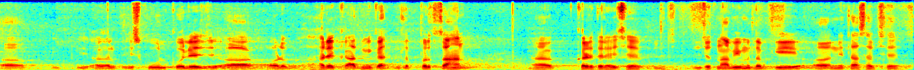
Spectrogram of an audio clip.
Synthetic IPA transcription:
əɡəliskulkoled͡ʒɔɾɦəɾekad̪mikemət̪ləbpɾət̪saɦən | kəɾɛt̪ɾəɦɛt͡ʃʰɛ | d͡ʒət̪nabʱimət̪ləbkinet̪asəbt͡ʃʰɛ

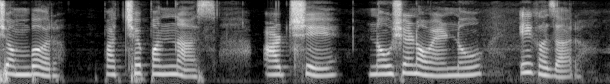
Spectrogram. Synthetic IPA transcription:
ɕəmbəɾ | pat͡sɕepənːas | aʈʰɕenəwɕenəʋjaɳːo | ekɦəd͡zaɾ

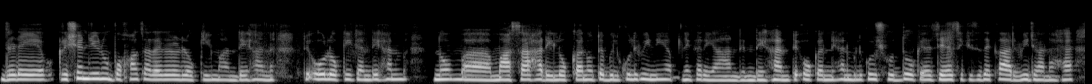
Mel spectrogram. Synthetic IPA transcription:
d͡ʒeːɽeːkɾɪʃənd͡ʒiːnũːbɔːɔt̪zjaːd̪aːd͡ʒeːɽeːloːkiːmaːnd̪eːɦənt̪eːoːloːkiːkɛ̃ːnd̪eːɦənː | õːmaːsaːɦaːɾiːloːkãːnũːt̪eːbɪlkʊlʋiːnĩːəpneːkəɾeːaːnd̪ɪnd̪eːɦənt̪eːoːkɛ̃ːnd̪eːɦənbɪlkʊlʃʊd̪ɦoːkead͡ʒeːəsĩːkɪseːd̪aːkəɾʋiːd͡ʒaːnaːɦɛː

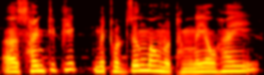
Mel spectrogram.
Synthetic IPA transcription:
sajentipʰik̚metʰɔt̚zɯŋmawnɔtʰaŋnajawɦaj

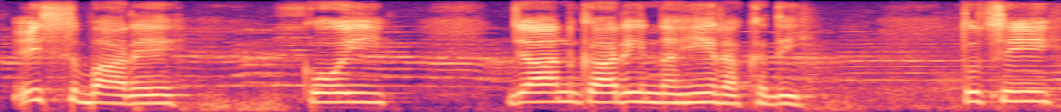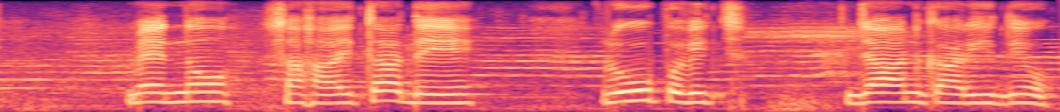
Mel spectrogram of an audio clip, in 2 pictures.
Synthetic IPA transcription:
ɪsbaːɾeː | koːiː | d͡ʒaːnkaːɾiːnəɦĩːɾəkʰd̪iː | t̪ʊsĩː | mɛ̃ːnũːsəɦaːjt̪aːd̪eː | ɾuːpʋɪt͡ʃ | d͡ʒaːnkaːɾiːd̪eoː

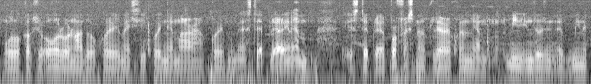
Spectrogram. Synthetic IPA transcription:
ɔlɔkapsiʔɔ̰ɔɾɔɾnadɔkʰojmesikʰojnemaɾakʰojstḛplḛjaɾimjam | steplejaɾpɾɔpʰesɔnalplejaɾkʰojmjamːinindɔzin̰min

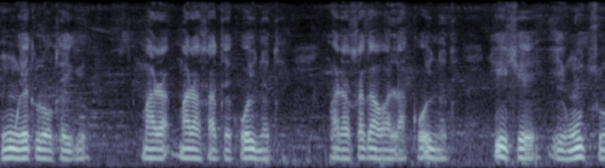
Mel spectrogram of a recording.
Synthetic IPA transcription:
ũeklot̪ʰaiɡi | maɾa̰maɾasa̰t̪ekʰoinat̪ʰi̥ | maɾasaɡawala̰koinat̪ʰi̥ | hit͡ʃeiũt͡ʃu

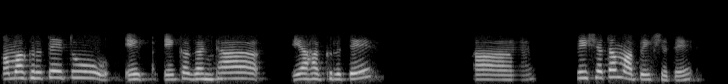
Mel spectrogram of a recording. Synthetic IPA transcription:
mɐmɐkɾɪt̪eːt̪ueeːkɐɡʱɐɳʈʰa | jaɦɐkɾɪt̪eː | sɾiʂɐt̪ɐmɐpeːkʂɐt̪eː

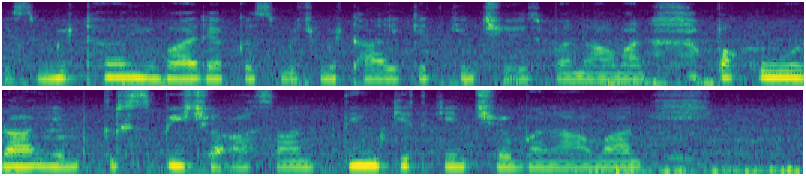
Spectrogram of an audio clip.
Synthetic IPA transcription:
ismiʈʰɐːjiʋaːɾjakɐsmit͡ʃʰmiʈʰaːikit̪ʰkint͡ʃʰeisʲbɐnaːʋaːnpɐkoːɽaːjɐmkɾispiːt͡ʃʰɐʔaːsaːnt̪imkit̪ʰkint͡ʃʰebɐnaːʋaːn

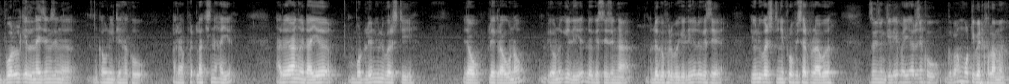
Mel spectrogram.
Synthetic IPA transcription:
put̚bolɡelnajzɯŋzɯŋɯɡawnideɦakʰɯw | aɾapʰɯt̚laksinɯɦajɯ | a̰ɾɯaŋɯdajɯbɔtlenjunibʰʱaɾsi̥ti | zawplekɾawɯnaw | bijawnɯɡeliɯlɯɡəsezɯŋɦa | lɯɡɯpʰɯɾbɯɡelijɯlɯɡəse | junibʰʱaɾsi̥tinipɾopʰesaɾpʰɾabɯ | zɯŋzɯŋɡelejpʰajaɾɯzɯŋkʰɯwɡɯba̰ŋmotibet̚kʰalamɯ

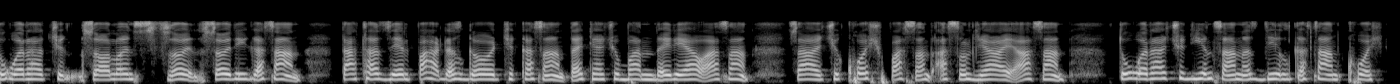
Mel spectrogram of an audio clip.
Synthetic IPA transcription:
t̪uwɐɾat͡ʃʰusoːlɐnʲ | soːɾiɡɐsaːn | t̪at̪ʰazeːlpɐɦɐɖɐsɡɐwɽʲt͡ʃʰikɐsaːnt̪ɐt̪ʲaːt͡ʃʰubɐnd̪ɐɾijaːwaːsaːnsaːt͡ʃʰukʰoʃpɐsɐnd̪ɐ̰sɨld͡ʒaːjaːsaːnt̪uwɐɾaːt͡ʃʰud̪jinsaːnɐs̬d̪ilɡɐsaːnkʰoʃ

